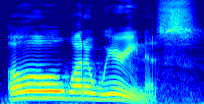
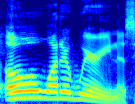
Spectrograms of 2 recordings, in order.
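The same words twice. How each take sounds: First: Loud, higher drawn-out groan of boredom; hammed-up exasperated complaint; weary sneer. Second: Louder, groaning complaint; exasperated loud groan of boredom; weary sneer. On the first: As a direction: moan it like a fed-up churchgoer. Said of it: "And you sneer at it". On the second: Retold or imitated. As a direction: sneer it like a worn-out worshipper. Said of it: "and you sneer at it".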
